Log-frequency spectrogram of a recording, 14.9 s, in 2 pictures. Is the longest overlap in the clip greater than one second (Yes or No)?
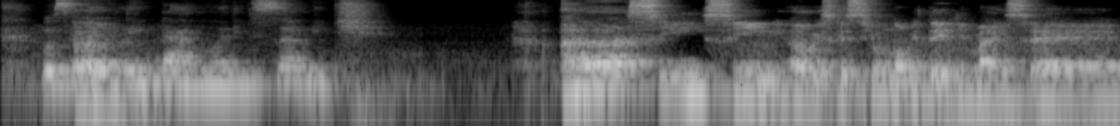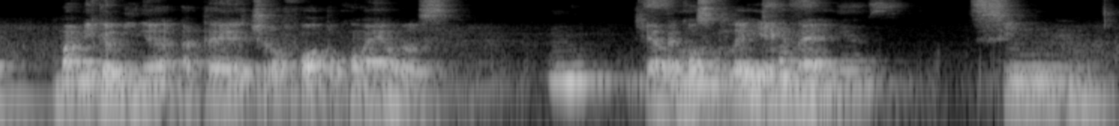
Yes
